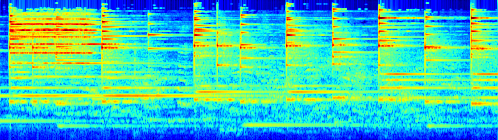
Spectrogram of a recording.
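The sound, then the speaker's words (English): A school bell tolls at the end of the school day in a steady series of struck rings, each bright, overlapping tone lingering into the next. It rings loud, with no voices. “As the day's final bell tolled”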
